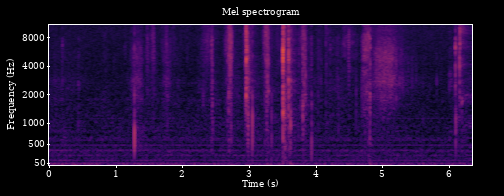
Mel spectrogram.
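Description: Tarot cards being shuffled to draw a single card, a steady soft riffling patter with a few sharper snaps near the end, close and alone with no talk.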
